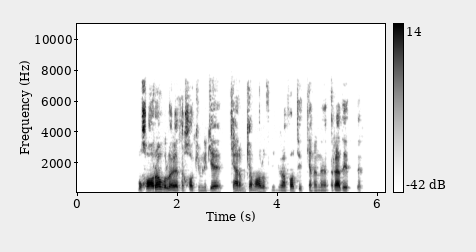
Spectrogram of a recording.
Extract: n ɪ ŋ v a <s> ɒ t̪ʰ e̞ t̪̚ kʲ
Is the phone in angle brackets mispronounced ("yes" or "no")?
yes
